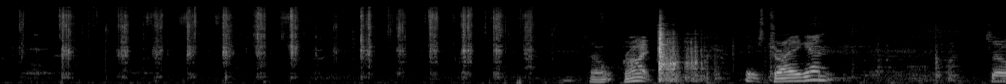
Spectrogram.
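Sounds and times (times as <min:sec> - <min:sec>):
pepper mill grinding: 0:00.1 - 0:05.6.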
